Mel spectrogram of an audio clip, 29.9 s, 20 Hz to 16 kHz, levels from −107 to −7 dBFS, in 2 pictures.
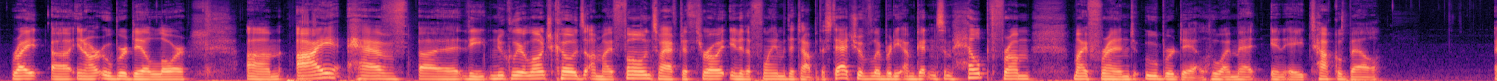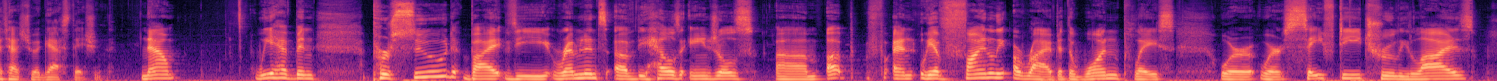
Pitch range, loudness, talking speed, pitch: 120-150 Hz, -25 LUFS, 165 wpm, 130 Hz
